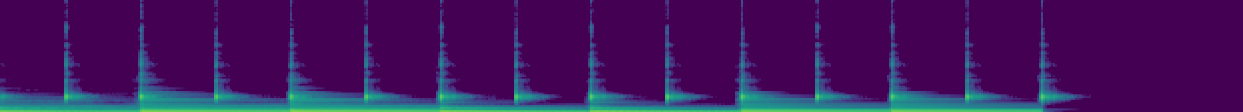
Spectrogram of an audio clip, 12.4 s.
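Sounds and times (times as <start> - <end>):
bass playing D major pentatonic scale exercise: 0.0 - 10.4.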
